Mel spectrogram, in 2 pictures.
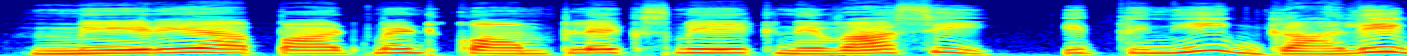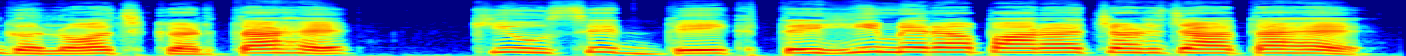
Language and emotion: Hindi, angry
